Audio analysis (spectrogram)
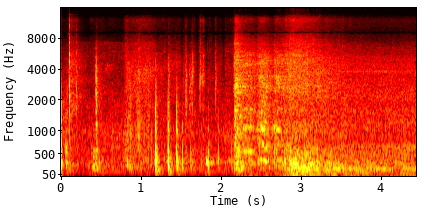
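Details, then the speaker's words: MK3 Astra 2.0 16v Ecotec after rewiring to correct management (knock, crank, cam sensors, secondary air relay): cranks, catches cleanly into steady even idle; no management light, out of limp mode, though two O2 sensor voltage codes remain. "that just ran with no management light woohoo well it's running fine now it's no longer in limp mode"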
